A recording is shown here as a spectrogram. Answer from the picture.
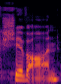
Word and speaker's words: Siobhan: My name is Siobhan. The H is silent. It's pronounced like Siobhan.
